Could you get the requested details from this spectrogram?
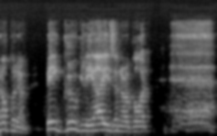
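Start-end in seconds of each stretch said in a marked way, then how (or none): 2.3-2.8 faint groan. Acted. Dying panda's faint groan.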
